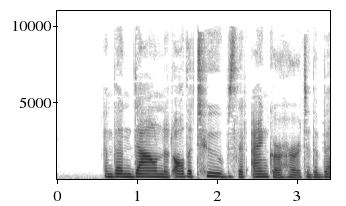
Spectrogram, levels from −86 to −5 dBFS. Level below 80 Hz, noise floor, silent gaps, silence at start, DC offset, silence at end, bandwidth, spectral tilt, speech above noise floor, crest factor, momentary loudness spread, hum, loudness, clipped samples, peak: -66 dBFS; -65 dBFS; none; 0.6 s; under 0.1%; 0 s; 10 kHz; -6 dB/octave; 41 dB; 18 dB; 9 LU; none; -25 LUFS; under 0.1%; -8 dBFS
